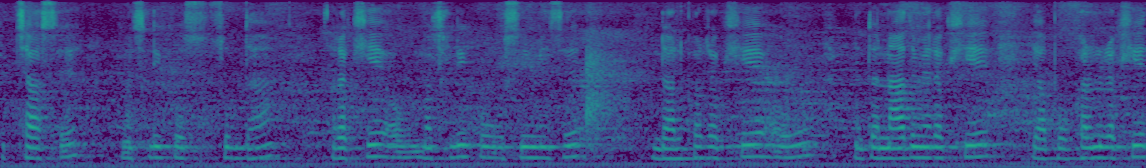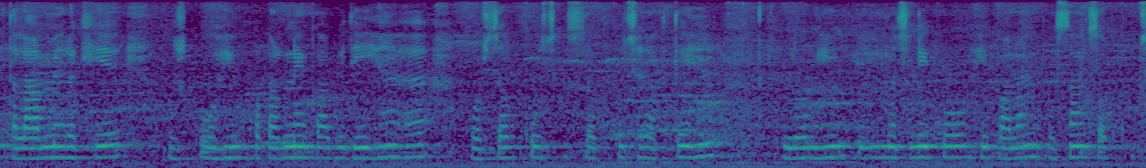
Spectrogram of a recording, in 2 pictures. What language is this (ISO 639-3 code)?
hin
